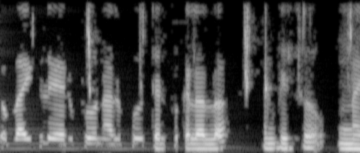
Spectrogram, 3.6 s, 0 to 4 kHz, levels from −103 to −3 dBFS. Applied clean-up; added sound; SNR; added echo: classical method spectral subtraction.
